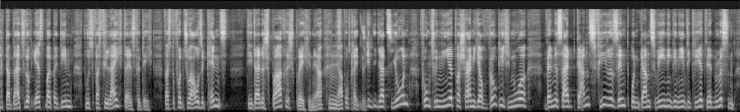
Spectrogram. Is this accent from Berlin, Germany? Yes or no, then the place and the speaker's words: yes; Berlin, Germany; Als ich aufgewachsen bin in West-Berlin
